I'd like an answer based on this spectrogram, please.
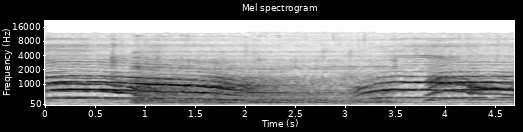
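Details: Misu, the Siamese (Wichienmaat) mother cat, at 8:18 PM on 2/1/2015: two long, arching, nasal meows, the first falling slowly away and the second swelling upward after a brief pause, against a quiet indoor background.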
